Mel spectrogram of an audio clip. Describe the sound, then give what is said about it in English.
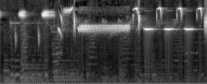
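A song sparrow sings one clear song: a few sharp opening notes, a long buzzy trill, then a quick run of bright chirps to finish. A low steady hum runs underneath. “Almost anywhere in the United States, you can hear the song sparrow.”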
